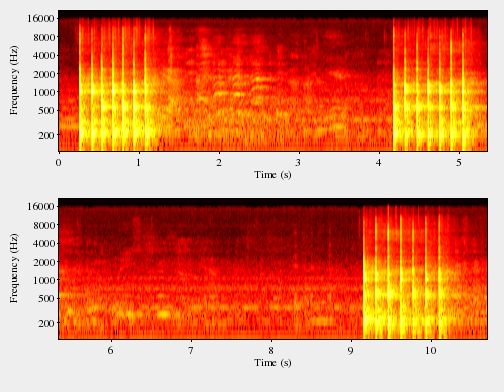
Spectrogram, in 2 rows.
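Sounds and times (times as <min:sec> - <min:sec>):
knocking on a surface: 0:00.3 - 0:01.3, 0:04.2 - 0:05.4, 0:09.2 - 0:10.4
people murmuring: 0:01.2 - 0:04.2, 0:05.0 - 0:09.0
people laughing: 0:01.3 - 0:04.2, 0:08.0 - 0:08.9, 0:10.1 - 0:10.6.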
